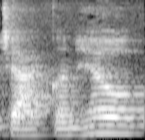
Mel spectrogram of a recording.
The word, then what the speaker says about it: Jaclyn Hill: It's called the Korres, and I've actually heard it pronounced Korres and Korres. However, my absolute favorite makeup guru slash artist on YouTube, Jaclyn Hill, called it Korres, not this in particular, but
